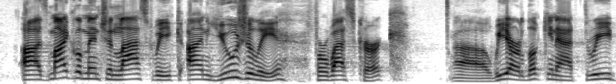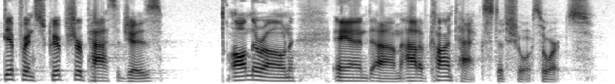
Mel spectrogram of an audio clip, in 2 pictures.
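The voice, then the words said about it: Slightly hoarse, fading voice. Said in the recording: “Losing my voice just a little bit this morning”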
